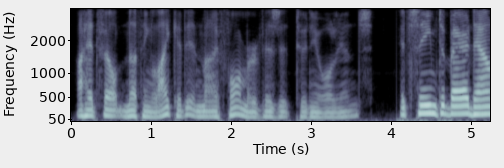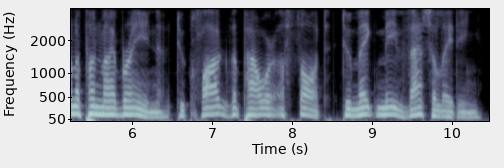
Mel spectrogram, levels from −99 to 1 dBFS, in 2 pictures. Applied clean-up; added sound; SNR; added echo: none; none; none; none.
